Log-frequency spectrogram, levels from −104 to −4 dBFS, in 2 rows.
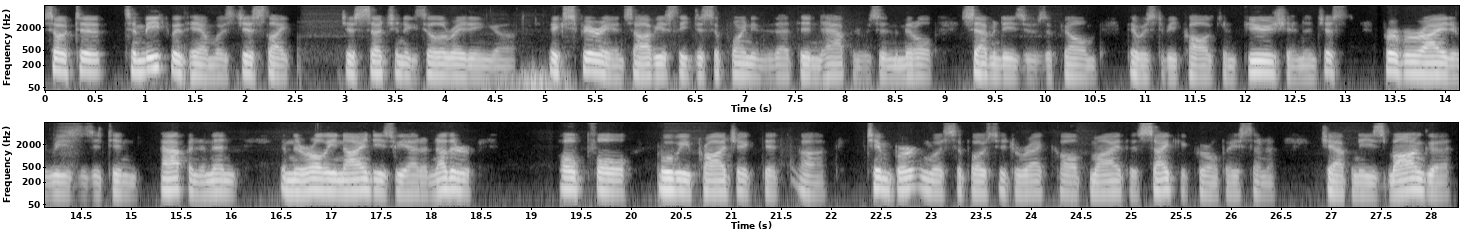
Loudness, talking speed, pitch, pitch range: -26 LUFS, 165 wpm, 105 Hz, 100-115 Hz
